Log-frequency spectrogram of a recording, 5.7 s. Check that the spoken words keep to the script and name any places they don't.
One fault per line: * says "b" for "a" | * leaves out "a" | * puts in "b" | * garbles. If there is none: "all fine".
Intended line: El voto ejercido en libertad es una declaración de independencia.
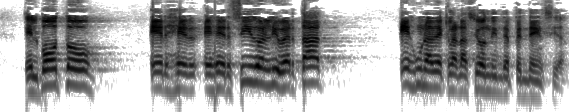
all fine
